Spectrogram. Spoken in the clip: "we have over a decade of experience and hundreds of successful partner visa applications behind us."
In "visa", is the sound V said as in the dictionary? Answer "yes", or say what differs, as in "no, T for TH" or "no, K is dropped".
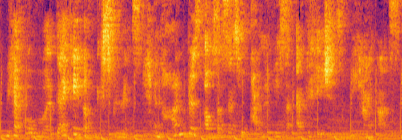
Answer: no, F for V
